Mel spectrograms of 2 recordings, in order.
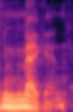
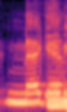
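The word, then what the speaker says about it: M3GAN: And that is the way you pronounce it, is Megan. – Megan. – M-E-G-A-N. – Right. – Even though the E in the title's kind of turned like three.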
